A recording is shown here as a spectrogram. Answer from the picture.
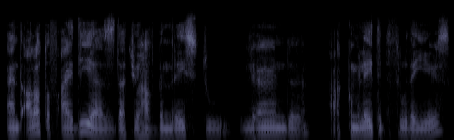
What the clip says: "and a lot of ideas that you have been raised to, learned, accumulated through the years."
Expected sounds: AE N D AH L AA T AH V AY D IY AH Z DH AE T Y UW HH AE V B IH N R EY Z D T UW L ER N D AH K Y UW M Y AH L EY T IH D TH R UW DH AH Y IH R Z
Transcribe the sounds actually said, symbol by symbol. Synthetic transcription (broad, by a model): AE N D AH L AA T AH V AY D IY AH Z DH AE T Y UW HH AE V B IH N R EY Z T UW L ER N D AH K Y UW M Y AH L EY T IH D TH R UW DH AH Y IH R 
